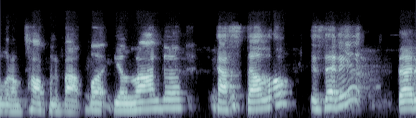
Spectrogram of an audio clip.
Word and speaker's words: Yolande: So people know how to I want to call her Yolande, but it's not a Yolande. It's Yolande. Yeah. It's Yolande.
